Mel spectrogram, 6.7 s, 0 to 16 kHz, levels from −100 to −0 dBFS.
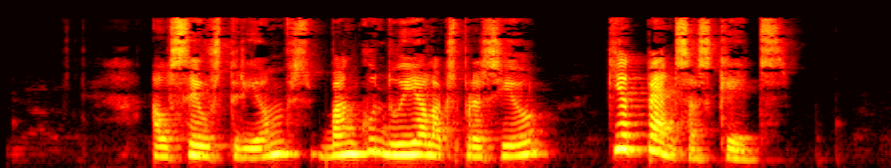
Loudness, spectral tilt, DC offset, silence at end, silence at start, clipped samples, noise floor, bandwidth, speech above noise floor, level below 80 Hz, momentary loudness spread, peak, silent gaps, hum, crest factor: -22 LUFS; -4 dB/octave; under 0.1%; 0.8 s; 1.15 s; under 0.1%; -76 dBFS; 11.5 kHz; 55 dB; -70 dBFS; 12 LU; -2 dBFS; none; none; 22 dB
